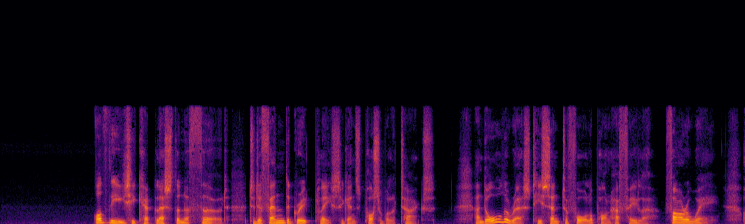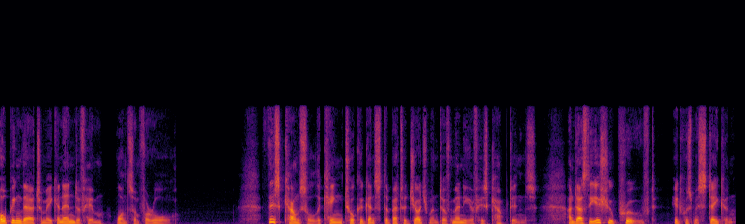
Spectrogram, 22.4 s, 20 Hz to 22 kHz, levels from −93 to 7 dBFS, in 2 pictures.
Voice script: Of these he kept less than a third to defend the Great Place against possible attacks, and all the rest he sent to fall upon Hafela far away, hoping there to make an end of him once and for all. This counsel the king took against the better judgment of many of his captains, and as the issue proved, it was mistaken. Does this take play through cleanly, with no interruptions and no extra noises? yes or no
yes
